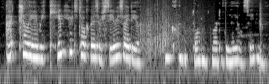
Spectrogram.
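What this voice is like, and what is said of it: Scottish accent. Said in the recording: “You can stop with the accent. ... She's Scottish. She has an accent, and it's a damn good one.”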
